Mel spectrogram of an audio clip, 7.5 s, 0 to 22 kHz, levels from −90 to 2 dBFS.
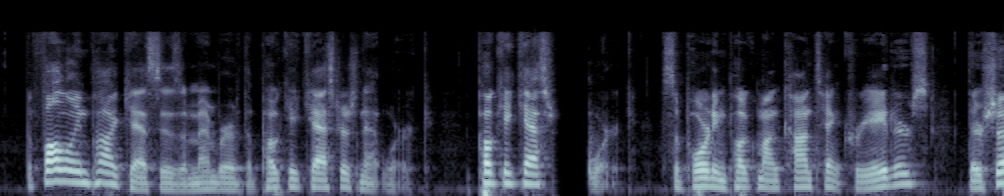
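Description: From 4.15 to 4.43 s, a long network dropout likely halted packets. The speech smears into a fading buzz, goes silent, and resumes with about 0.26 s lost.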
